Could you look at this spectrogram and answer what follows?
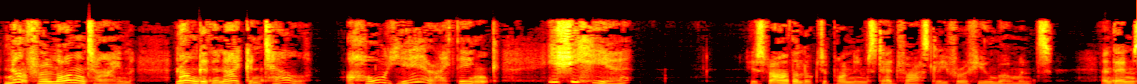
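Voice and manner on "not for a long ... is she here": high, loud, eager innocent; eager, high-voiced simple son. A narrator's reading. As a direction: pitch it up with childlike eagerness. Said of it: "cried Barnaby eagerly".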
